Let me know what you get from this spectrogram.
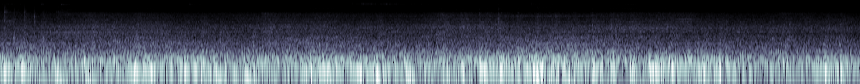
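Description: ÖBB Nightjet sleeper train's carriages rolling past along the platform: a steady low rumble of wheels on the rails.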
